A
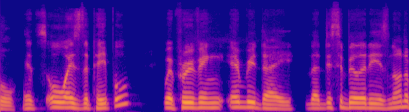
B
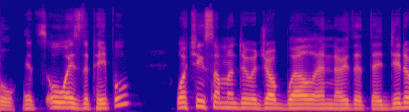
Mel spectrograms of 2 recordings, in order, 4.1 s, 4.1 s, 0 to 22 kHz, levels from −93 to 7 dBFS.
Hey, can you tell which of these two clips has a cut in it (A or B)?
A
